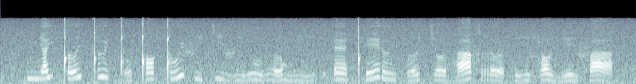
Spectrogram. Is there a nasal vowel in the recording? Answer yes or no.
no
